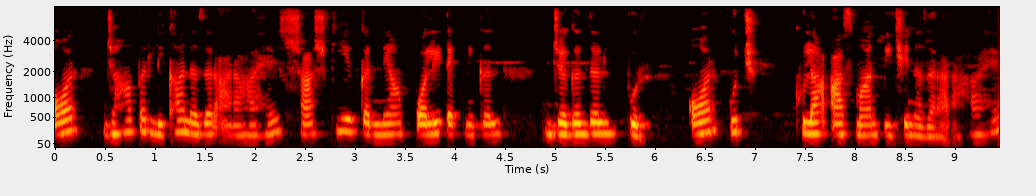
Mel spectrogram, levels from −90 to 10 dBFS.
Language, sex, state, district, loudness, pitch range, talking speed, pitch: Hindi, female, Chhattisgarh, Bastar, -33 LUFS, 180-205 Hz, 140 wpm, 190 Hz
